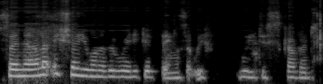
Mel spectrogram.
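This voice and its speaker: A woman talks in an English accent with ordinary pitch variation. Her voice is somewhat breathy, with a dark, mellow tone. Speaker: card-making demonstrator. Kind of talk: live craft tutorial. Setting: Facebook live stream. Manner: chatty, informal.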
